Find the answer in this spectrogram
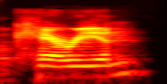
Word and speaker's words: carrion: know you're off right so carrion elides to two carrion that i essentially becomes a y in carrion flies then romeo they may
